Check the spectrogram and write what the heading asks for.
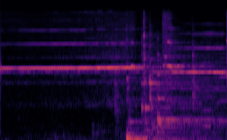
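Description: Contemporary chamber ensemble music: a single high note held thin and steady, then a little over a second in a sudden loud attack with a deep low thud, followed by several short sharp accents.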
